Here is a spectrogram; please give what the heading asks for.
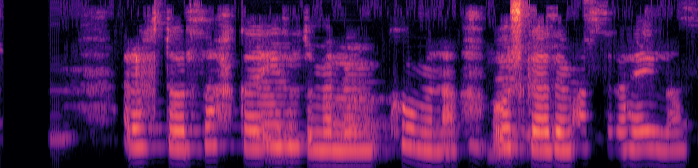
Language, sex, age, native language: Icelandic, female, 12, Icelandic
